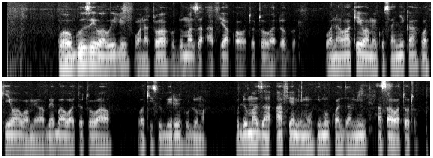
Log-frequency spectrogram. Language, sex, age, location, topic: Swahili, male, 25-35, Nairobi, health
